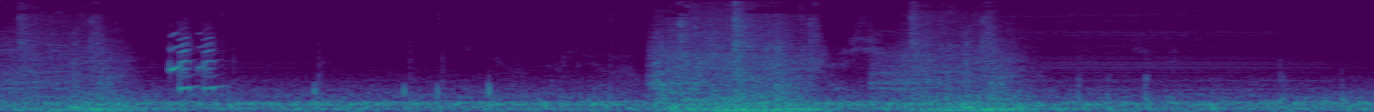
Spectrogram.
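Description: Footsteps thud on stairs and a hard floor.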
